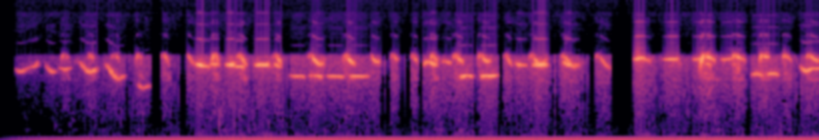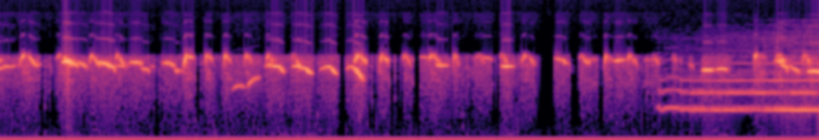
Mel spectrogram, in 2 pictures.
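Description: Many small birds chirping in a dense chorus of short, quick falling chirps, fading in at the start. Near the end, music with long held notes begins under the birdsong.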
